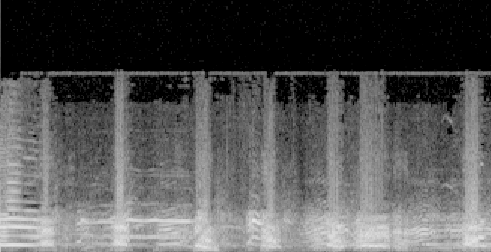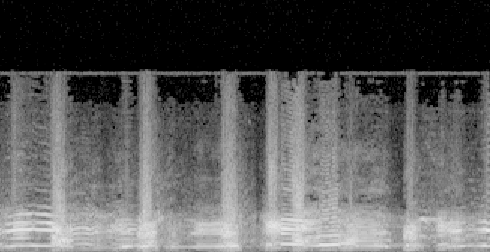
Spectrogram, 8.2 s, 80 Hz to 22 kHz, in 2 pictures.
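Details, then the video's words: Excited Husky sled dogs in four-dog teams at the start of a race at Rendlesham in January 2016, taped on analogue cassette. Many overlapping high yelps and barks rise and fall, with voices mixed in. "4 dog Husky teams - the complete start"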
